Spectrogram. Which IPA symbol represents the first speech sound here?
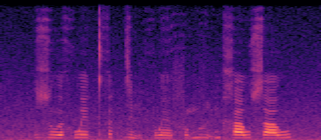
z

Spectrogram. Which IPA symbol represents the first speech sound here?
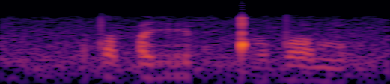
tˤ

